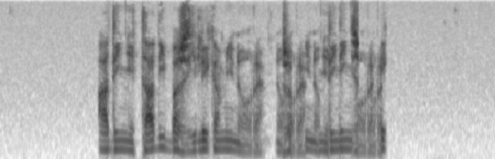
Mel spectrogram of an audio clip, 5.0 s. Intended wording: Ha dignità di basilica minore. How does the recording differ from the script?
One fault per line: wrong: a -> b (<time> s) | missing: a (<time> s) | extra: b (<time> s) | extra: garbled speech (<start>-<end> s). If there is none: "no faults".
extra: garbled speech (2.8-3.9 s)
